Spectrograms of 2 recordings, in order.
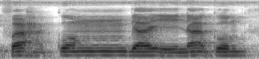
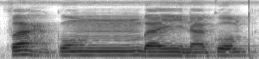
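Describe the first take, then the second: Both takes have the same delivery.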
